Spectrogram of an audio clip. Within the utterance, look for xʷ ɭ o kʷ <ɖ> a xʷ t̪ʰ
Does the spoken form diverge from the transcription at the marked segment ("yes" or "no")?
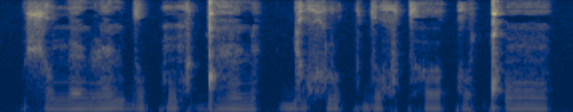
yes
